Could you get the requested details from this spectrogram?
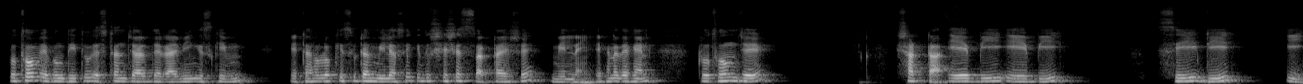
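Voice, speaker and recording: A man's voice: on the high side, a bit bright. A man giving an online lesson in Bengali, asking questions and answering them himself as he goes through items one by one. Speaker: teacher. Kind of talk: online lecture.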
